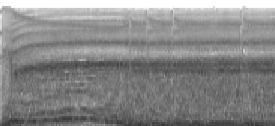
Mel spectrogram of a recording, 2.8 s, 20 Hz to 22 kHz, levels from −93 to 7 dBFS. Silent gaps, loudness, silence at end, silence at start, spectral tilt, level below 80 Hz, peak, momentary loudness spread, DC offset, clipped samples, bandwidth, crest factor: none; -16 LUFS; 0 s; 0 s; -3.5 dB/octave; -26 dBFS; -6 dBFS; 1 LU; under 0.1%; under 0.1%; 17 kHz; 12 dB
